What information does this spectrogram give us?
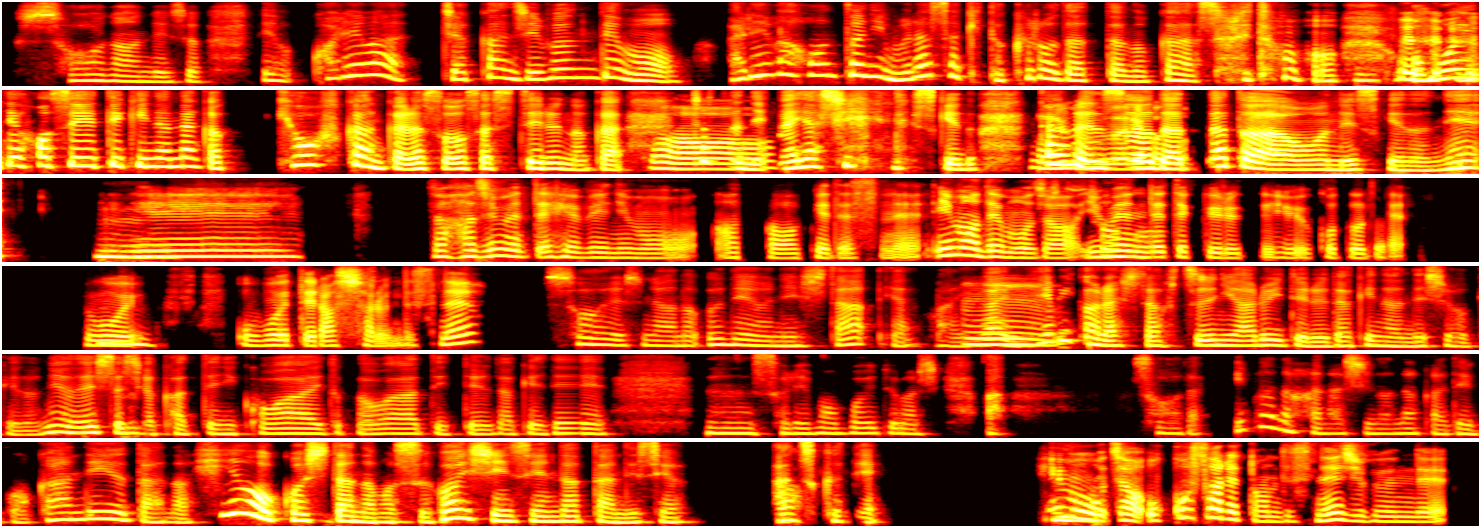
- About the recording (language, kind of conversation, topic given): Japanese, podcast, 子どもの頃、自然の中で過ごした思い出を教えてくれますか？
- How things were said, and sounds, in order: laugh; tapping; other background noise; other noise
